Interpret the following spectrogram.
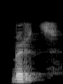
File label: "berdz", Kurdish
